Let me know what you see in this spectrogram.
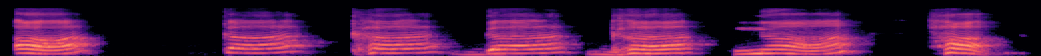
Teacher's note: All these come only from the throat. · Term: kantha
